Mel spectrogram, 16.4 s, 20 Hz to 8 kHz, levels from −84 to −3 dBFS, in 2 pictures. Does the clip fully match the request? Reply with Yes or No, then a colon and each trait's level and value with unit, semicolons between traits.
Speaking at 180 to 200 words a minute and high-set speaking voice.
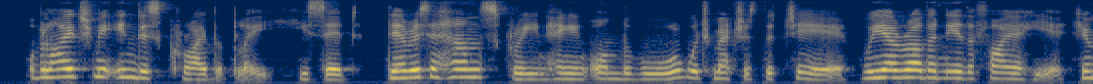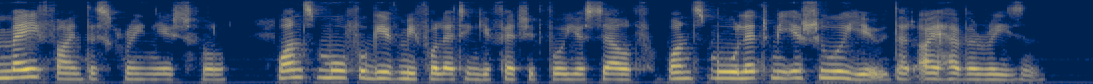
Yes: average, 195 wpm; high, 225 Hz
